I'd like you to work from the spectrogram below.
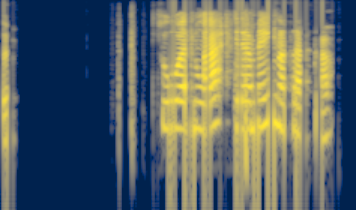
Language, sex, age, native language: Icelandic, female, 12, Icelandic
